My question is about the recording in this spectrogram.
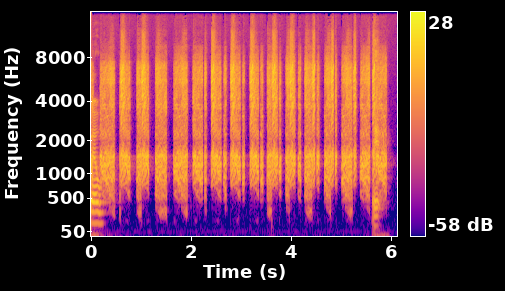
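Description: A looped scratch sample played through Serato from a Numark Mixtrack Pro FX, moved on the jog wheel while the fader cut pads chop it in and out like fast crossfader cuts, about four cuts a second.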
